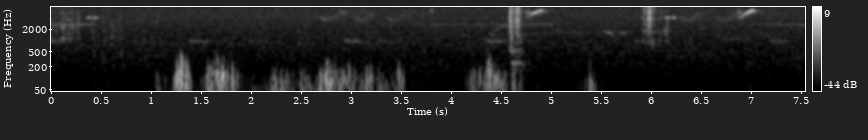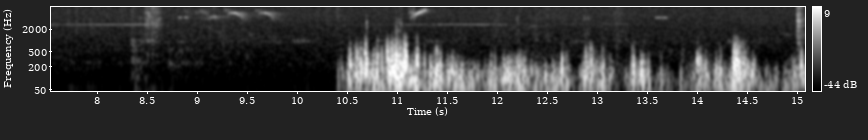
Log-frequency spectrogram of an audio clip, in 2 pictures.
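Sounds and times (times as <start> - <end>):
birds chirping: 2.5 - 13.8
thin steady whistle: 6.8 - 8.6, 11.1 - 12.1.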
